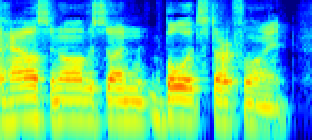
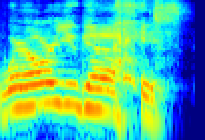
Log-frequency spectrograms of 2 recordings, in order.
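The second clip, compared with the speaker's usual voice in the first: long, high, drawn-out hollering yell; 7 semitones higher than usual. Retelling how a buddy yelled from the wrong house: imitating a buddy yelling. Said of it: "him start yelling".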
